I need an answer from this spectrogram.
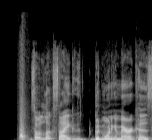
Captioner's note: air whooshing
